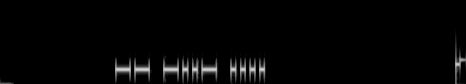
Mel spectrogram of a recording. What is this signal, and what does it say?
Morse code, heard as a keyed tone, about 25 wpm, 700 Hz. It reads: MXH
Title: USA Call Sign Postfixes - 3 Letters 25wpm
